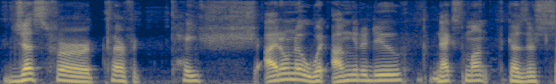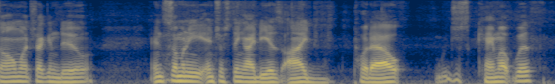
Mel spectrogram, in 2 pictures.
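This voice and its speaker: This male video creator's casual commentary rambles along haltingly, full of stumbles and fresh starts. His voice is mid-range, darkish in tone and fairly even in intonation.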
